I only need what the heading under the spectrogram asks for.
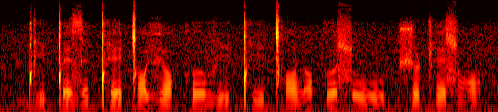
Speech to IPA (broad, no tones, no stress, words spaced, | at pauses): ɡ͡ǃiǃeze ǃʰeǀɔ vʲɔ kʰʊ vi ǃʰiǀʰɔlɔ kʊ ɬu | ʃʊʈʰeɬɔ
